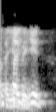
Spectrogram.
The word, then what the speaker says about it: Sayyid: But Amir al-Sunnat, you know, he says that Sayyid is the proper pronunciation. Sayyid means someone who should follow. – Who should. – And Sayyid means someone who should be followed. – Indeed. – So they are the Sayyid, not the Sayyid.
